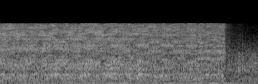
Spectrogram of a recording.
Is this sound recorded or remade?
recorded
